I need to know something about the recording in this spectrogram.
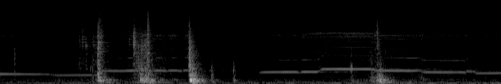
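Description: A wooden drawer slides open with a knock.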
